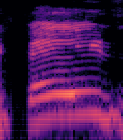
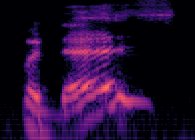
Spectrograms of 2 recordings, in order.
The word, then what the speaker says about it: Fadez: But then the guys who don't know how to say the guys who don't know how to say fades, they be looking at it as like, is that Fadez?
